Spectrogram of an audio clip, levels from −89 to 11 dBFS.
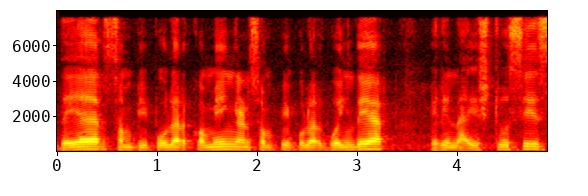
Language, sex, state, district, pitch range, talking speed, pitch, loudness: English, male, Odisha, Malkangiri, 115-135 Hz, 195 wpm, 120 Hz, -18 LUFS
